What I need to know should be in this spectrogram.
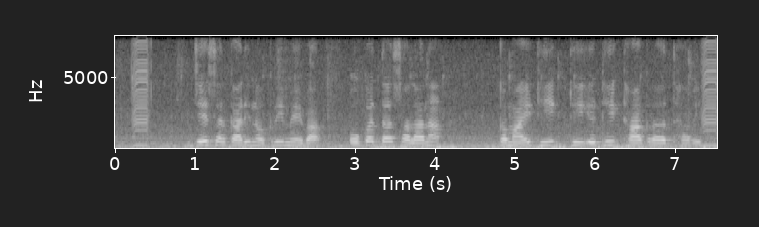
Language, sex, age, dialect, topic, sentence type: Bhojpuri, female, 18-24, Northern, banking, statement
